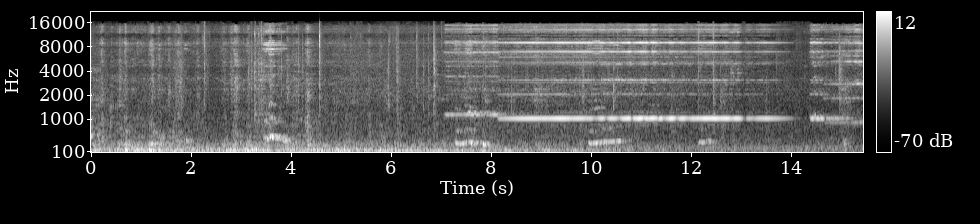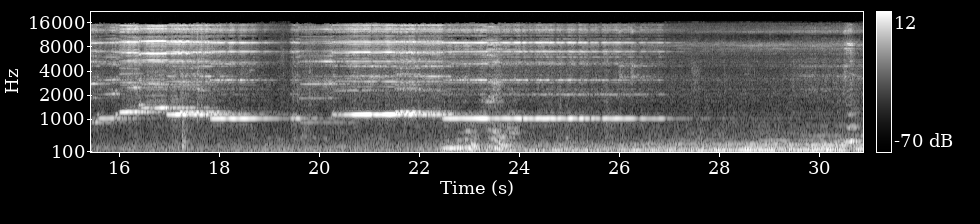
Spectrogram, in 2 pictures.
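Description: Film soundtrack played through auditorium speakers: a voice at first, then from about seven seconds in a single melody of long, steady high notes, flute-like, running to about twenty seconds in, with lower sound returning near the end.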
